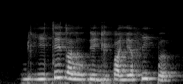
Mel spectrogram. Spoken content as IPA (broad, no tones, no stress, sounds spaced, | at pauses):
ɖʱ i t ɪ d ɒ l u ɠ ɪ ɡʲ ʊ ɓ ɒ lʲ ɒ f i k͡p ʊ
